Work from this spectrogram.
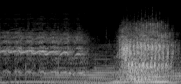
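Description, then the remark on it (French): A horse gives a loud whinny that rises into a harsh burst near the end, with hooves clip-clopping steadily underneath, as Merlin rides with Uther atop a huge cliff on a summer evening. “Un soir d'été, alors qu'il se promène à cheval avec Uther au sommet d'une immense falaise”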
